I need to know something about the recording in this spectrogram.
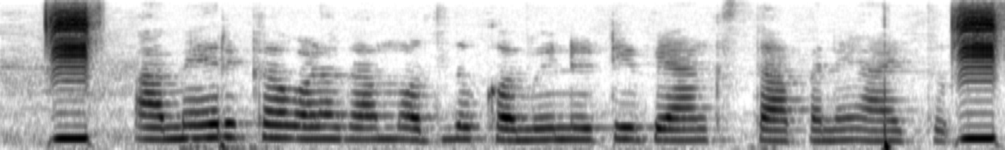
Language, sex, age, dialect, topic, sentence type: Kannada, female, 36-40, Central, banking, statement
